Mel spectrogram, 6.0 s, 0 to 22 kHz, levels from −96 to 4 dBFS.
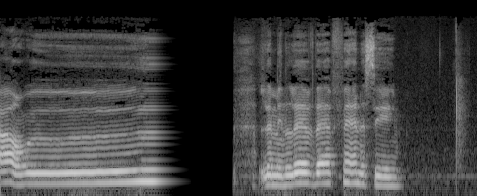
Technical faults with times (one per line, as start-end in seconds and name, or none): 1.87-2.93 long network dropout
